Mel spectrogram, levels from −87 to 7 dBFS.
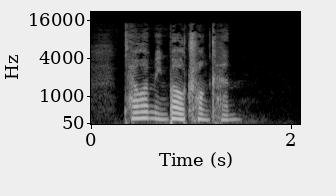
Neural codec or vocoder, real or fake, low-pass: none; real; 14.4 kHz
